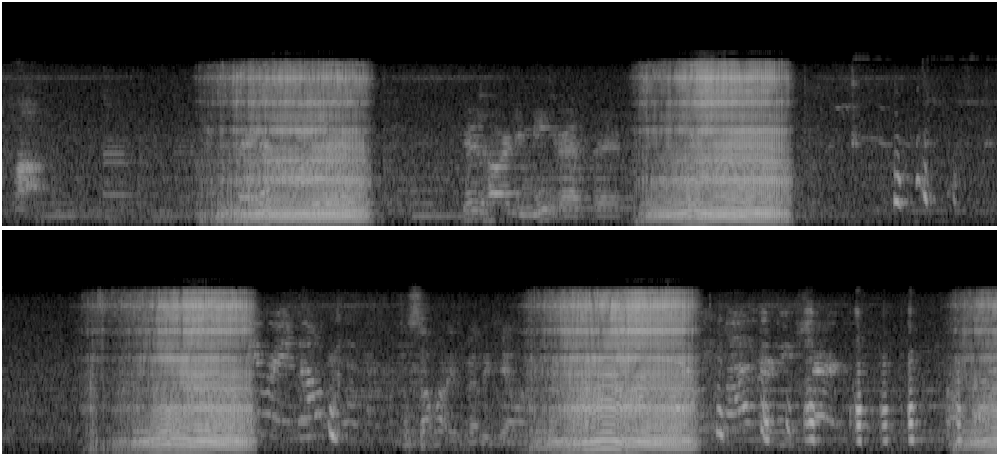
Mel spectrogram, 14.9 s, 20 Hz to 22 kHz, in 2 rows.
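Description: Loud, rough snores about 18 a minute, with soft background talk and music between them: snoring.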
